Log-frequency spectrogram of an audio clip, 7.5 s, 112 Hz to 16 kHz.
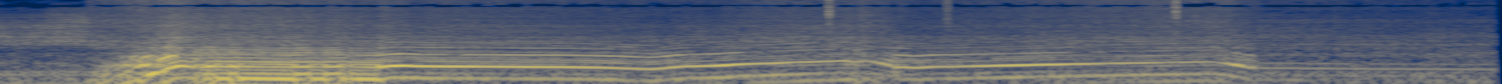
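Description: Porsche 911 GT3 RS's naturally aspirated flat-six under hard acceleration, heard from inside the cabin. About half a second in, the engine note jumps up and climbs. It dips and rises again twice as it changes up, then drops away near the end as the throttle is lifted.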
